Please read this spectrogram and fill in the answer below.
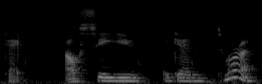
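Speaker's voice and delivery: ordinary delivery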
